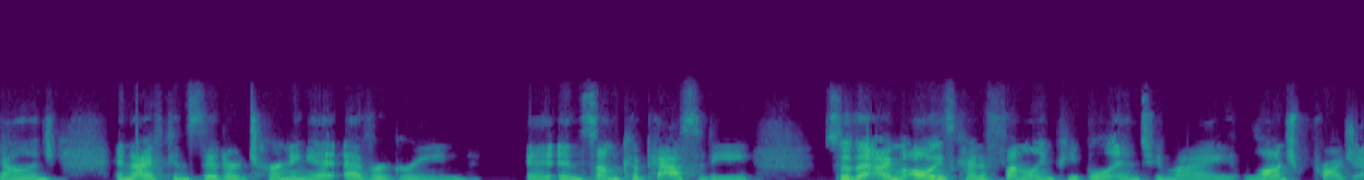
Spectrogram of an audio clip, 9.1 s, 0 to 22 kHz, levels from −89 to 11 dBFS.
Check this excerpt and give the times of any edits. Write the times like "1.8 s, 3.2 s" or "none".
none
